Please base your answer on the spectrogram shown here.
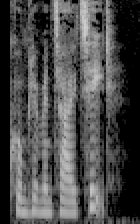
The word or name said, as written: komplementaritet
